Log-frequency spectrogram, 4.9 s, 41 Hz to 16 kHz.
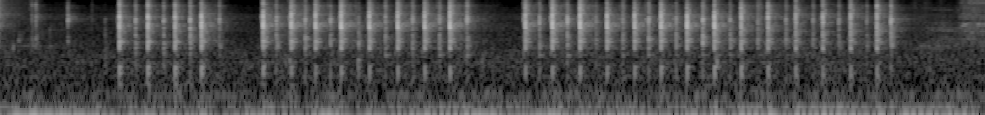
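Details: Nuxros Sebas keyboard, full aluminum plate, o-ring mount, GMK NTD caps, Alpaca switches lubed with 205g0, 62g springs, TX films, clipped and lubed Cherry clip-in stabilizers, recorded on a RØDE NT1: quick, crisp, even key clacks with no rattle or ping.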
